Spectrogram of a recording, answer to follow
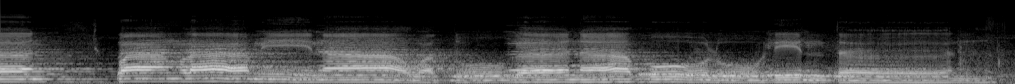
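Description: A man chanting solo in long, held, slightly wavering melodic phrases, with a short pause about a second in.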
